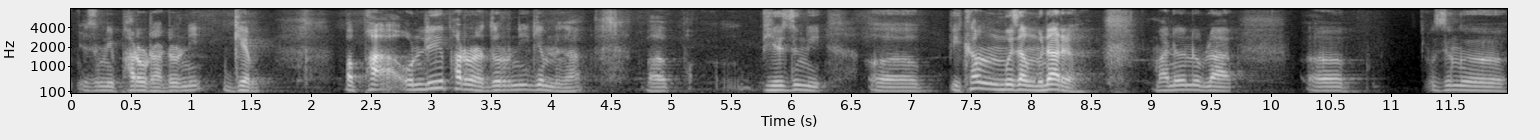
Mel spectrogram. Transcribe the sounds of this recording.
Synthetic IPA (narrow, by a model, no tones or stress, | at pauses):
zɯŋnipʰaɾɔɾʰadɔɾniɡem | bapʰa̰ɔnlipʰaɾɔɾʰadɔɾniɡemnɯŋa | ba | biɯzɯŋni | b̥ikʰaŋmɯzaŋmɯnaɾɯ | manɯnɯbla | zɯŋ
